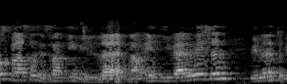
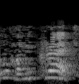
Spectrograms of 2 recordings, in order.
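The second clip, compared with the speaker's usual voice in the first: playful mock protest, higher; mock angry Craig; 10 semitones higher, 5 dB louder than usual. Craig jokingly objects to his name, mock anger. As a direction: pretend to be offended, laughing. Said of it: "If I were Craig, I'd be very angry".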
